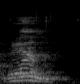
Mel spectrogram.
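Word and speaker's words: realm: Es lo que se llama, en inglés se dice RAM, ¿no? Ream. Se escribe R-E-A-L-M.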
